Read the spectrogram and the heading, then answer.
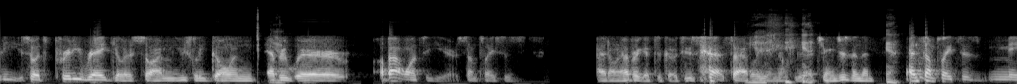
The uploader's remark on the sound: chats on the phone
